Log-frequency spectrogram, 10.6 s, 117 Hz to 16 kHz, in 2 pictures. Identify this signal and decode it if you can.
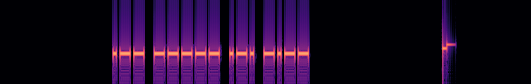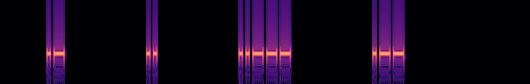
Morse code, heard as a keyed tone, about 36 wpm, spaced as for 15 wpm, 700 Hz. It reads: W0RY AI2W
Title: USA Call Signs - 4 Characters - 8x Character Spacing - 35wpm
